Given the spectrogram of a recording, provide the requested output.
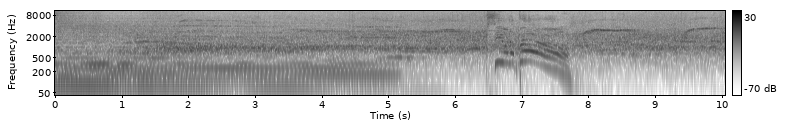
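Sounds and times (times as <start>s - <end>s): audience cheering and applauding: 0.0s - 10.0s.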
